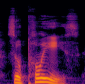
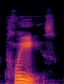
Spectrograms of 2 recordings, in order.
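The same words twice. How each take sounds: First: Said in the usual way. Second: Whispered "please"; pleading whisper to the viewers. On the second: Shown as a demonstration. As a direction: drop the voice to a breathy whisper on "please".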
